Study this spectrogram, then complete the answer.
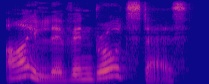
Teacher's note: We link those two words together because we've got the v sound at the end of live before the vowel sound of in, so you hear it more clearly.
